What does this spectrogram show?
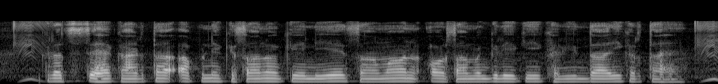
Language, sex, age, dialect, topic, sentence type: Hindi, male, 18-24, Kanauji Braj Bhasha, agriculture, statement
